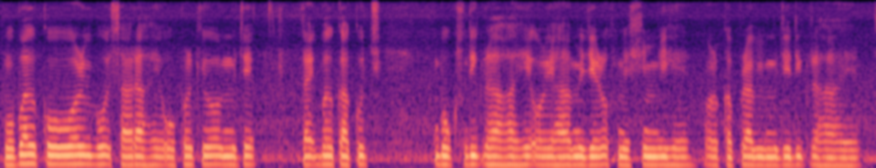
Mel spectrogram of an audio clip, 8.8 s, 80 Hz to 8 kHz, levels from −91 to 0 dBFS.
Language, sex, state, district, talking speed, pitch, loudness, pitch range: Hindi, male, Arunachal Pradesh, Lower Dibang Valley, 210 wpm, 145 Hz, -15 LUFS, 140-150 Hz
